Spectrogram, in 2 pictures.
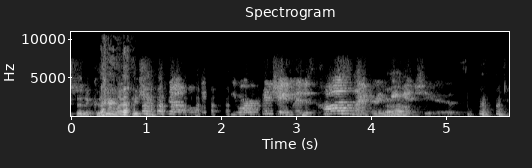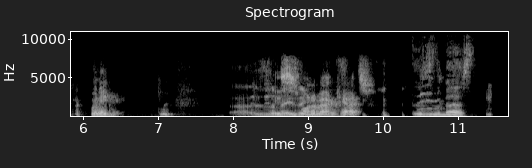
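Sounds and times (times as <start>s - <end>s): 
laughter: 0.0s - 2.5s, 3.6s - 4.5s, 5.5s - 6.4s, 8.2s - 11.1s
speech: 0.0s - 4.9s, 5.7s - 6.5s, 8.3s - 11.3s
cat chirps and breathy noises: 10.4s - 11.0s.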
